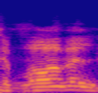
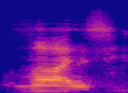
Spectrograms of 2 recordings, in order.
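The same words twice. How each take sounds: First: "वॉवल" said in two syllables, va-vel; wrong pronunciation. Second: "वॉवल्स" as one syllable, vawls; correct pronunciation. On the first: Teacher showing learners the mistake, mispronounced "वॉवल" as va-vel. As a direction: sound out both syllables of "वॉवल". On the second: Teacher correcting learners, "वॉवल्स" pronounced as vawls. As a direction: run "वॉवल्स" together with a long aw. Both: Shown as a demonstration. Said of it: "वॉवल नहीं".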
